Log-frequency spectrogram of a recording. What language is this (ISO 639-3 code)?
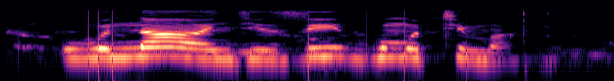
kin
